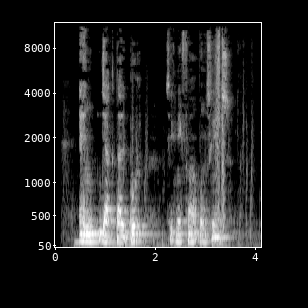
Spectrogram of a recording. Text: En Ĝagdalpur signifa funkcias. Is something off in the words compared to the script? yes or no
no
